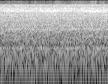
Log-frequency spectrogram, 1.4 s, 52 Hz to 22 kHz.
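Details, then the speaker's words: 2000 Fadal VMC 6030HT 5-axis mill, spindle at 5000 rpm in high gear, not warmed up: even smooth hiss, no rumble, grinding or drag; no spindle load, bearings healthy, mechanically factory spec. "there's 5,000, nice and smooth. Absolutely no spindle load, nothing's dragging in there. Doesn't need bearings."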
